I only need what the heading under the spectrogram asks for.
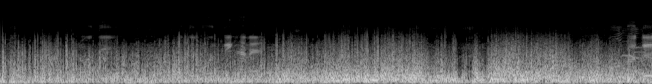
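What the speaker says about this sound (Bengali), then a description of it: "নদীর মধ্যিখানে যে হাওয়া প্রচুর, ওই ছাওয়ার ভিতরে থাকলে প্রচুর পরিমাণের হাওয়া" Strong wind buffets the microphone on a boat crossing the middle of a river, a loud continuous rumbling roar with no letup.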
